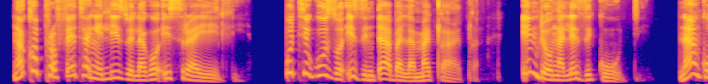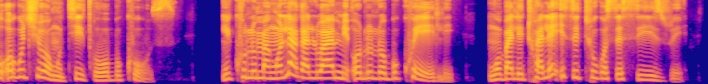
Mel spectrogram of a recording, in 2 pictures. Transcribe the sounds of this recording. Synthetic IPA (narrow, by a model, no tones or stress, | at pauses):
ŋakʰɔpʰrɔfɛtʰaŋelizwɛlaɣoʔisrajḛːli | utʰiɣuzɔʔizintʼaβalamaǃʱa̰ːǃa | indʱɔŋaleziɡ̥ʱoːd̥ʱi | naŋkʼuʔoɣut͡ʃʼiwɔŋutʰiǀɔwoβukʰo̰ːsi̥ | ŋikʰulumaŋɔlaɣalwamiʔoluloβukʰwɛlɛ̰ | ŋɔβalitʰwalɛʔisitʰuɣɔsesiːzwɛ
